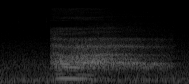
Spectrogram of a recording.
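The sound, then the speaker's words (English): A deep breath: one long, airy sigh-like exhale that starts abruptly after a quiet moment, swells loud at once, then slowly tapers over more than a second, with no voices. “So take a deep breath.”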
